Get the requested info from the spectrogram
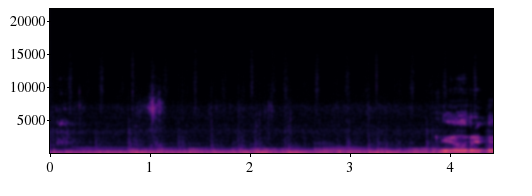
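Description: A recorded song playing, with sustained chords over a steady beat; a fuller set of notes comes in just after the start.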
